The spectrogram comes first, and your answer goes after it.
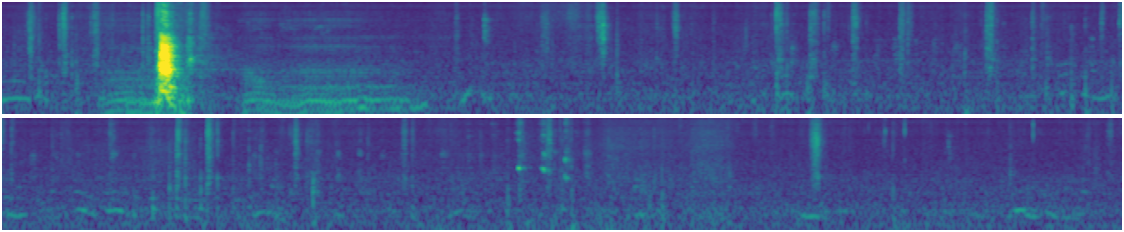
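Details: Jun, an Akita, scolds another dog when angry: one sudden sharp bark, then about two seconds of low rumbling growl, followed by a long near-silent stretch with faint rustles and small taps indoors.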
